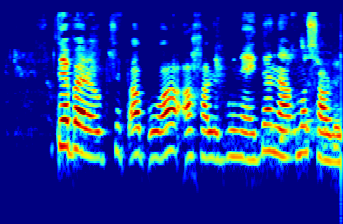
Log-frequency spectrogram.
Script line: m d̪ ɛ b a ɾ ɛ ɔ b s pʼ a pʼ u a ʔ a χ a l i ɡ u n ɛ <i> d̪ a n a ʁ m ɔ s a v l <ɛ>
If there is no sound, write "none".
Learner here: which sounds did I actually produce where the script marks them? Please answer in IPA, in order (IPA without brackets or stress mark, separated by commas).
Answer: i, ɛ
